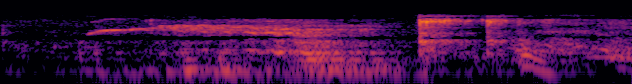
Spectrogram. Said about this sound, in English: It's funny, there it is again. And it did sound like a horse. Like it was right outside the house, in fact. Now, how could I hear a horse? Good grief. There is a horse out there. Two horses. Right on our front lawn.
